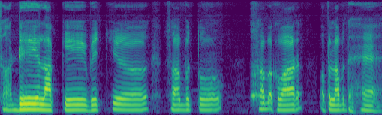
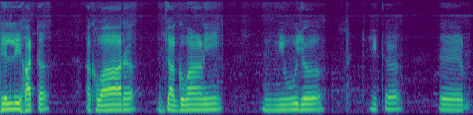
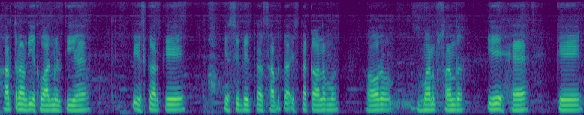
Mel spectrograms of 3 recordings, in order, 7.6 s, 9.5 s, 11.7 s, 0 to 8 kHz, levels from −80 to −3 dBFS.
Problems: constant background noise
